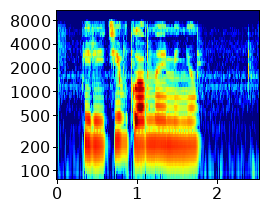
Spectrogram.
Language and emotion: Russian, neutral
